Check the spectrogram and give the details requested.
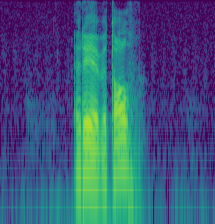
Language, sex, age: Norwegian, male, 32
